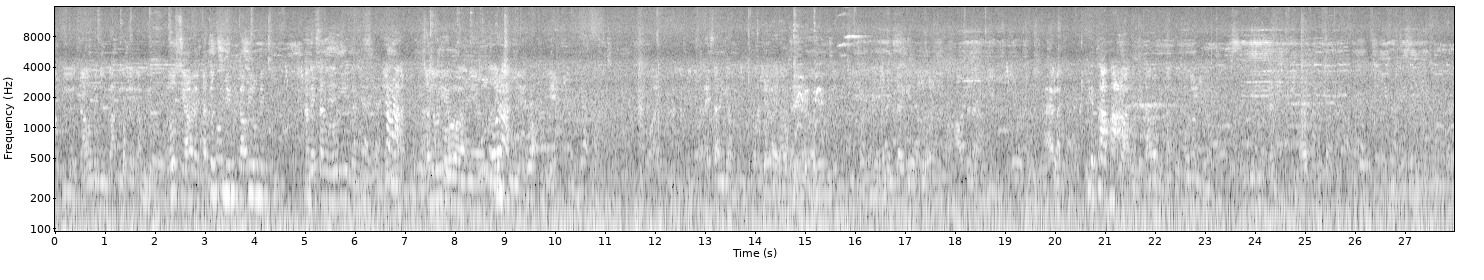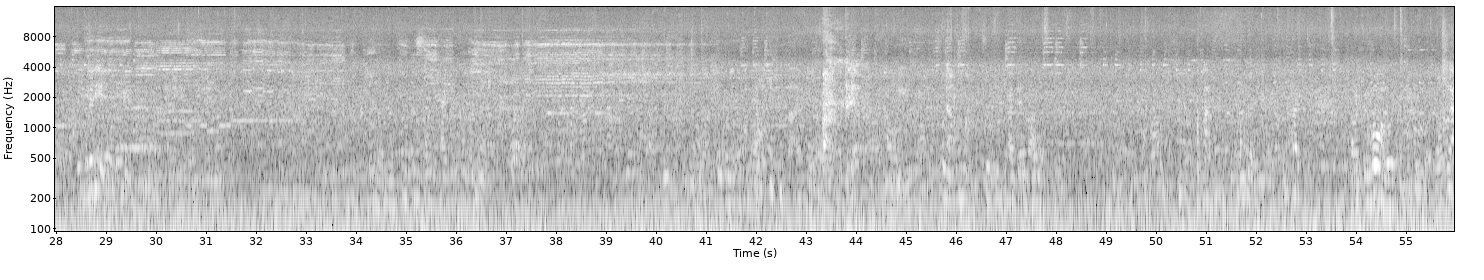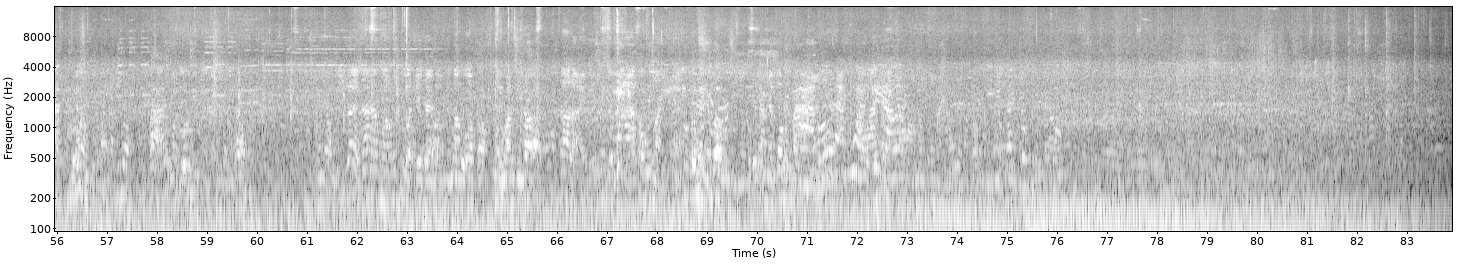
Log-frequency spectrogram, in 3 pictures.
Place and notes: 宜蘭中山公園, Luodong Township - in the park
in the park, A group of old people playing cards, Binaural recordings, Sony PCM D100+ Soundman OKM II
